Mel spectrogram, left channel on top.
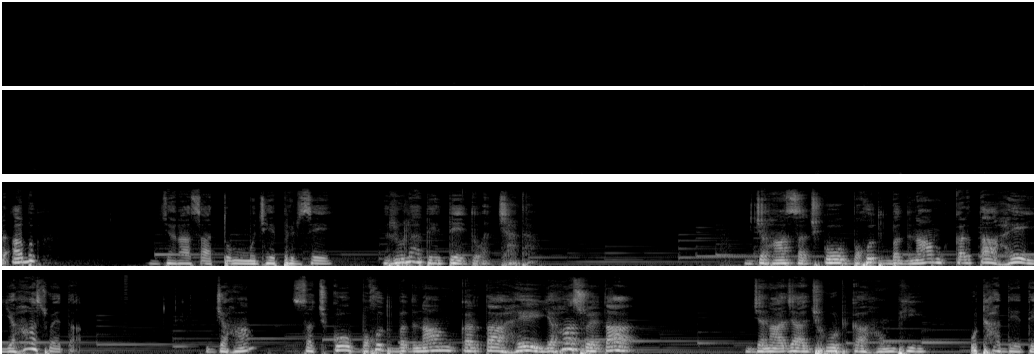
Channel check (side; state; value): left; silent; 62 dB below the other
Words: अब, जरा सा तुम मुझे फिर से रुला देते तो अच्छा था। जहां सच को बहुत बदनाम करता है यहां श्वेता, जहां सच को बहुत बदनाम करता है यहां श्वेता, जनाजा झूठ का हम भी उठा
